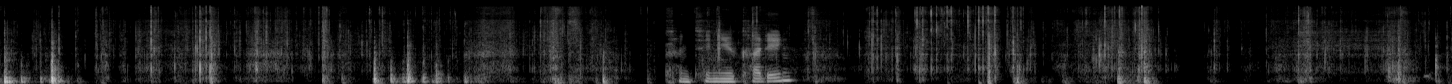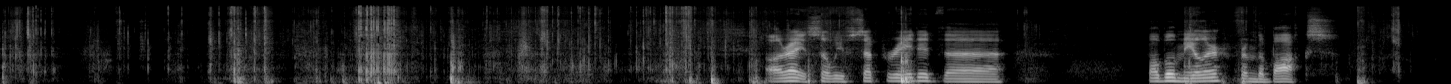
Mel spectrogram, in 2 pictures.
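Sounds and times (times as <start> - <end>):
packaging crinkling and rustling: 0.0 - 23.0, 28.0 - 29.0
scissors cutting package: 8.0 - 22.2.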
